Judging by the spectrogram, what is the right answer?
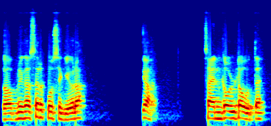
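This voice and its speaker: Mellow-voiced man teaching maths. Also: on the high side, little pitch movement, normal speed. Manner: asks himself questions and answers them, calls listeners "sir"; patient, repeats key points. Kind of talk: explanatory classroom lesson.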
